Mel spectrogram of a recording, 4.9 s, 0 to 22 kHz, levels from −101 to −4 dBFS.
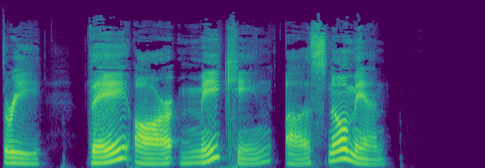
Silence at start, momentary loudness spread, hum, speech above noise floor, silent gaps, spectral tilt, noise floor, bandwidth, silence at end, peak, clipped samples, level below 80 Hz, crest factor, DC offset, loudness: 0.05 s; 14 LU; none; over 70 dB; 0.76-0.80 s; -3.5 dB/octave; under -90 dBFS; 15 kHz; 1.05 s; -2 dBFS; under 0.1%; -60 dBFS; 18 dB; under 0.1%; -20 LUFS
